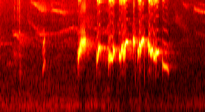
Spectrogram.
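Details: Red-whiskered bulbul, a cage bird, singing its doubled song for young birds to copy. It gives one rich phrase of about seven quick, liquid, up-and-down warbled notes, preceded by faint chirps.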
